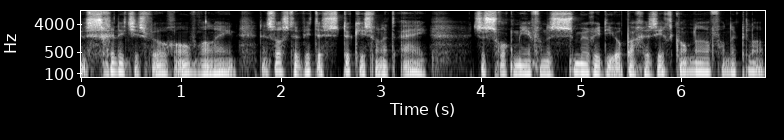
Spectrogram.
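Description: Someone reads text aloud. They use a natural voice to do it.

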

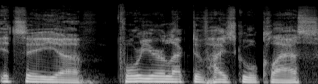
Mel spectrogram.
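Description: With a Midwestern US accent, a man speaks at a moderate pace in a dry, close sound with no echo. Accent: US Midwest. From northern Illinois (Sterling). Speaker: high school JROTC instructor, army veteran. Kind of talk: interview.

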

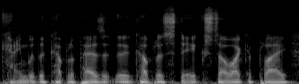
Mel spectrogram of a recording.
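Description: In a very clean recording with a silent background, a man talks. He has an English Midlands accent and a fairly low pitch. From Northamptonshire, England. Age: 50s. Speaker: podcaster and drummer. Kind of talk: solo podcast monologue. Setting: home studio.

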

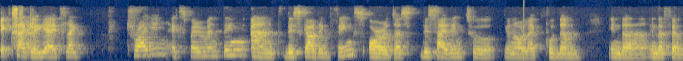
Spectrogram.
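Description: A woman speaks at a fairly slow pace in a fairly low pitch, with ordinary pitch variation. Hers is an ordinary speaking voice. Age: 40s. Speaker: film director. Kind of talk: interview.

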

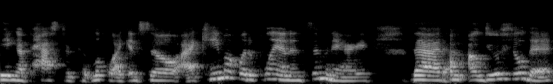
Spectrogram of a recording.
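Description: With a Mississippi accent, a woman speaks at a moderate pace in a fairly high pitch, her intonation lively. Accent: Southern US (Mississippi). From US South, Biloxi, Mississippi Gulf Coast. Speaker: university chaplain and dean. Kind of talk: interview.

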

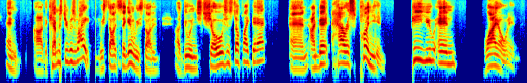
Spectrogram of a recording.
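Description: With a New York accent, a man speaks at a fairly high pitch with very wide pitch swings and a dark, mellow tone. His fairly slow delivery has a dry, close sound with no echo over a quiet background. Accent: New York (Bronx). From New York City, South Bronx. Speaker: disco singer and producer. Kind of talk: storytelling interview.

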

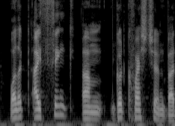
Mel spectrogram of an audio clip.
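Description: With a German accent, the speaker's pitch swings very widely in a very clean recording with a silent background. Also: man. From Germany. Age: 50s. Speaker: fashion photographer. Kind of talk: interview. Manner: halting.

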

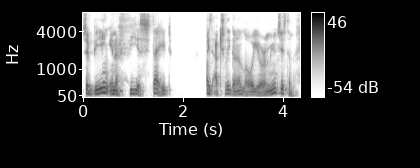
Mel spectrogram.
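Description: A man's dark, mellow voice with an Australian accent, on a very clean recording with a silent background. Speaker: men's coach and meditation leader. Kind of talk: solo podcast monologue. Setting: studio. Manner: halting, many fillers and repetitions.

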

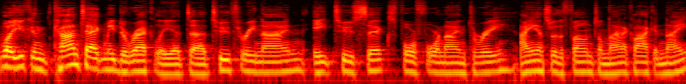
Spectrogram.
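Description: With hardly any pauses, a man with a normal speaking voice talks at a fairly slow pace, medium pitch and ordinary pitch variation. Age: 40s. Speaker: mortgage broker. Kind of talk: casual chat.

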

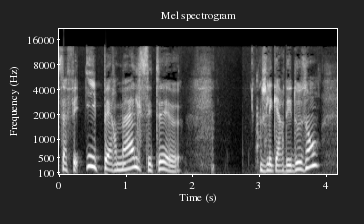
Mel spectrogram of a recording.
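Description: The voice has a dark, mellow tone and lively intonation at a fairly slow pace, with a dry, close sound, no echo and a quiet background. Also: woman. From Belgium, Brussels. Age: 30s. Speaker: interview guest. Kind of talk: testimony.

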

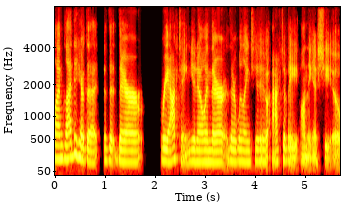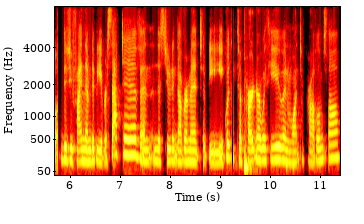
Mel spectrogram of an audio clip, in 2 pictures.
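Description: An unremarkable speaking voice from a woman, fairly low in pitch with ordinary pitch variation, at a moderate pace with hardly any pauses. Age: 40s. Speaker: podcast host, nonprofit communications officer. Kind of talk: interview.

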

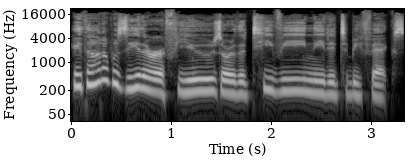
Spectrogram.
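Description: In an ordinary speaking voice, a woman with a medium pitch talks at a moderate pace with lively intonation, the sound dry and close with no echo on a very clean recording with a silent background. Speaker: book podcast host. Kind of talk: ghost story telling, scripted-sounding narration of spooky true tales. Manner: hushed, suspenseful, steady storyteller pacing.

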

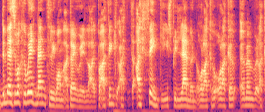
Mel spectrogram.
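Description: With a British accent, a man speaks at a very fast pace and with lively intonation. Noticeable background noise is present. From UK. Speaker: podcast co-host. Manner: chatty, rambling, jokey.

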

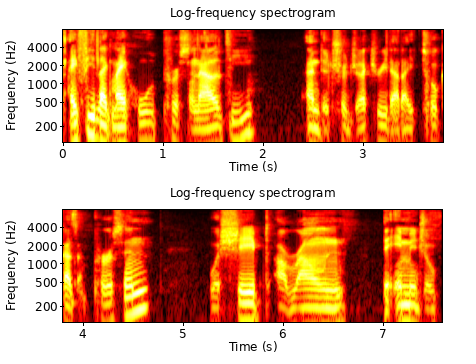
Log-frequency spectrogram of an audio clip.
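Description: Recorded dry and close with no echo, a man talks at a medium pitch with lively intonation and a bright, sharp tone. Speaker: podcast guest, host's close friend. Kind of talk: casual chat. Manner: dry, sarcastic delivery when joking.

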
